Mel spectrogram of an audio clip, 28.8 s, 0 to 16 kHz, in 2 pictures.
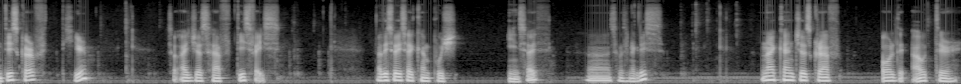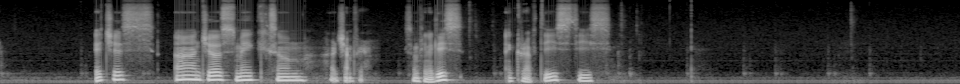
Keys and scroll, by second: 0.2 shift+i, 1.8 3, 10.5 2, 21.0 2.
